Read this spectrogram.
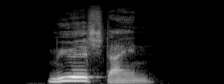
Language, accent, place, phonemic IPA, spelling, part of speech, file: German, Germany, Berlin, /ˈmyːlʃtaɪ̯n/, Mühlstein, noun, De-Mühlstein.ogg
- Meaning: millstone, mill-stone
